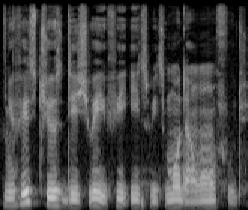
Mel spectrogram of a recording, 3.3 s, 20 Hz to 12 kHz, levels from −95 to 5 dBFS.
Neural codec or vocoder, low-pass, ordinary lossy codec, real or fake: vocoder, 44.1 kHz, 128 mel bands every 512 samples, BigVGAN v2; 10.8 kHz; none; fake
